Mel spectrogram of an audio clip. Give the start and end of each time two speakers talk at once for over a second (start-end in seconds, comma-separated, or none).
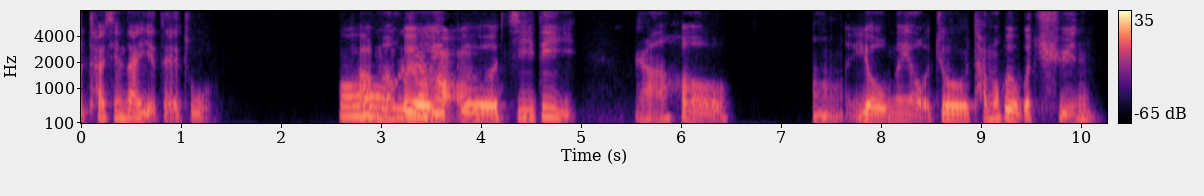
2.7-4.2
